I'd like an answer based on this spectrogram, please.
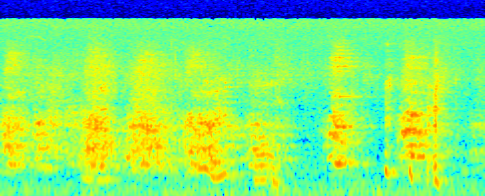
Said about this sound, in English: Always barking going on around yeah, here.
